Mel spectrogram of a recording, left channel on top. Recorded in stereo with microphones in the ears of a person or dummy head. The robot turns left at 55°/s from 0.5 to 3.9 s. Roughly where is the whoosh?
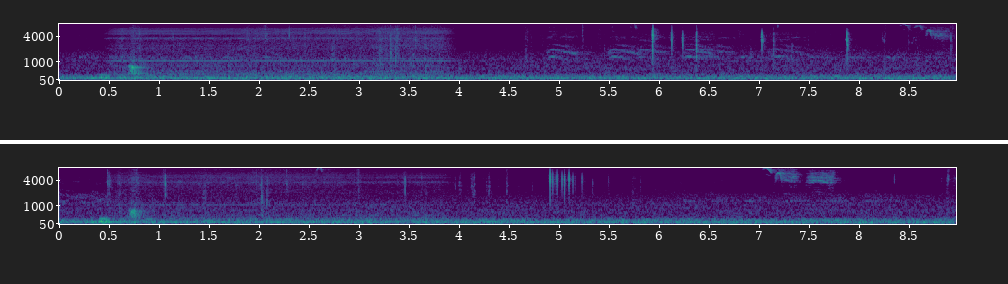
Left.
